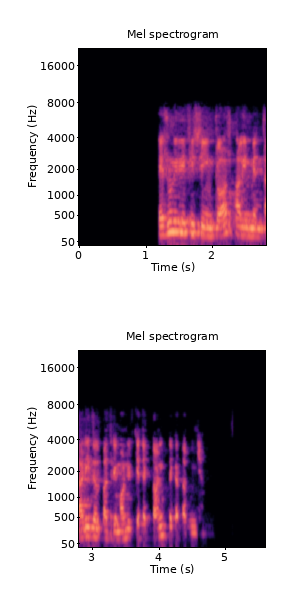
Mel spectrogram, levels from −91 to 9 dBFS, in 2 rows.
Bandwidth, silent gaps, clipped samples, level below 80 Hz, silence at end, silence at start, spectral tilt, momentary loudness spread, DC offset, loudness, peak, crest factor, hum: 7.6 kHz; none; under 0.1%; -56 dBFS; 0.95 s; 1.2 s; -5.5 dB/octave; 8 LU; under 0.1%; -15 LUFS; -2 dBFS; 16 dB; none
